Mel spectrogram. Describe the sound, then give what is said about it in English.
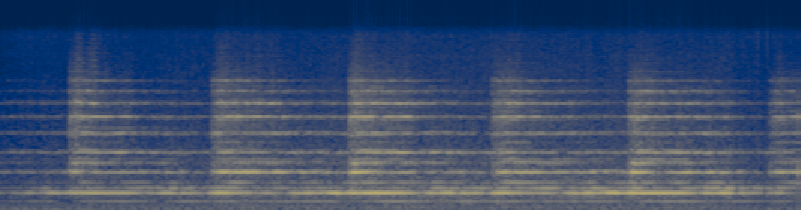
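The great bell of St. Paul's Cathedral tolls a requiem for the death of the King in a slow, steady rhythm, six resonant strokes about a second and a half apart, each ringing tone overlapping the next over a faint low rumble, with no voices. “The great bell of St. Paul's tolled its requiem, and the first royal funeral ever to be heard by a nation was solemnly observed.”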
